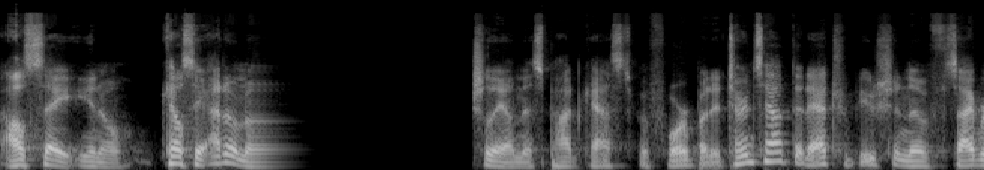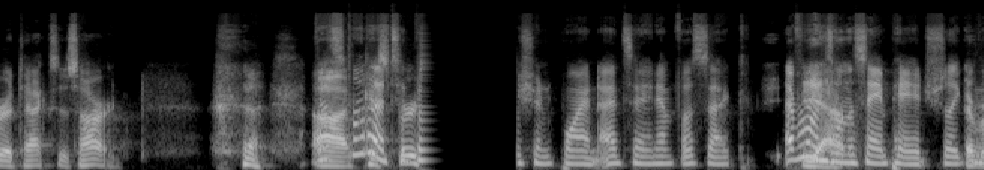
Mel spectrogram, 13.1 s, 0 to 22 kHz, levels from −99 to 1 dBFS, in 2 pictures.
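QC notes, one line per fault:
1.67–3.17 s: long network dropout, likely cause. After "I don't", a fading buzz or hiss gives way to about 1.2 s of silence. Sound resumes at "on this podcast before" with roughly 1.5 s lost for good, unlike a brief packet-loss click.
9.37–10.02 s: long network dropout, likely cause. After "uh not a", the fill fades into about 0.5 s of silence. Sound picks up at "point I'd say in", skipping 0.64 s rather than stalling and catching up.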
